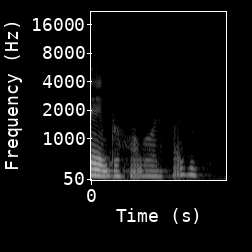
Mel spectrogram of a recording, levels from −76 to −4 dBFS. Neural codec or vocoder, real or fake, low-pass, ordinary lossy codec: none; real; 7.2 kHz; Opus, 32 kbps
